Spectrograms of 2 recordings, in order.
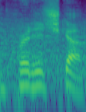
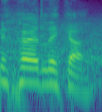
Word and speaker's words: Hrdlička: The new president of Tennis Australia, Jane Hrdlička, and also CEO Good pronunciation there. Oh, I should have said it the way she told me to say it, right? Jane Herdlicker.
